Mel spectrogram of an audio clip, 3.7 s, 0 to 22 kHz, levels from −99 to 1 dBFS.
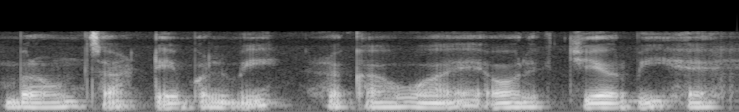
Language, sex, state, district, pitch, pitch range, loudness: Hindi, male, Himachal Pradesh, Shimla, 125 Hz, 120-130 Hz, -18 LUFS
